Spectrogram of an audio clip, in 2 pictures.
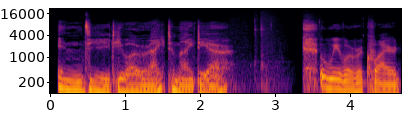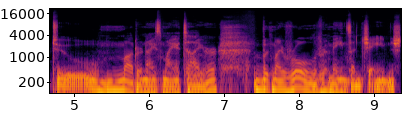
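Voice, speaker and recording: A man's put-on character voice, very deep and low, at a fairly slow pace with long, frequent pauses. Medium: game stream. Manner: formal, old-fashioned, says "my dear".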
